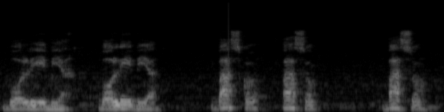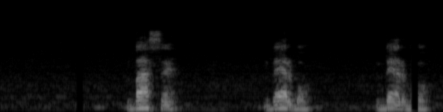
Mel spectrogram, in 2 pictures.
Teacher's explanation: the B and V are both pronounced the same way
